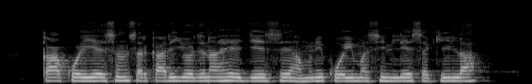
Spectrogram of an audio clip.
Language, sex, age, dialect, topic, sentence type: Magahi, male, 18-24, Western, agriculture, question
